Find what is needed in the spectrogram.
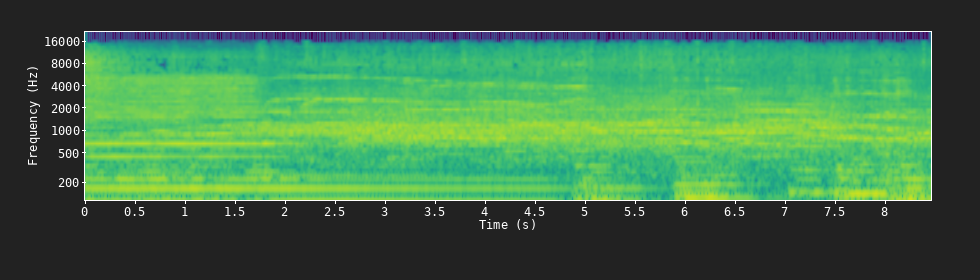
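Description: Punk rock band's last chord ringing out on electric guitar and bass through the PA, with the crowd cheering and whooping over it, on an audience tape recording. Near the end a few short, separate low notes are played.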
